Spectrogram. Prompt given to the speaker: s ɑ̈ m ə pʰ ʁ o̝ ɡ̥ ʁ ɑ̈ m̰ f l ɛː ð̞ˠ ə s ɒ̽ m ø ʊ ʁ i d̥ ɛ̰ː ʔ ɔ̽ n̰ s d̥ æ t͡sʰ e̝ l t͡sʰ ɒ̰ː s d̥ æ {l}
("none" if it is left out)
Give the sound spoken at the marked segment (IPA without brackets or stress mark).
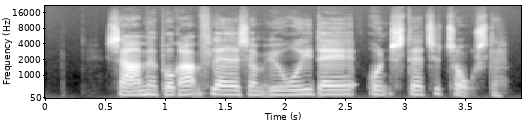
none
